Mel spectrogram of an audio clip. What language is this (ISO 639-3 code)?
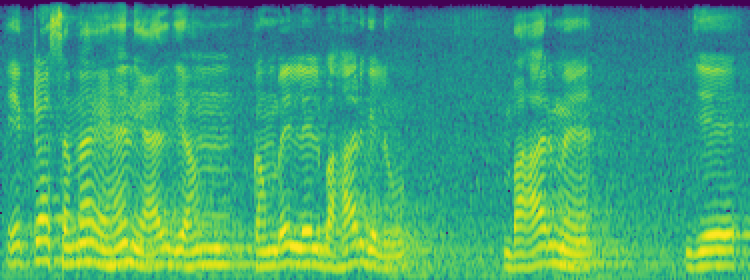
mai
